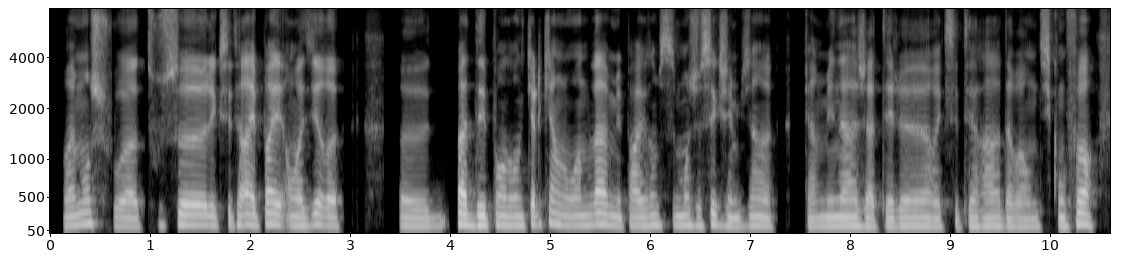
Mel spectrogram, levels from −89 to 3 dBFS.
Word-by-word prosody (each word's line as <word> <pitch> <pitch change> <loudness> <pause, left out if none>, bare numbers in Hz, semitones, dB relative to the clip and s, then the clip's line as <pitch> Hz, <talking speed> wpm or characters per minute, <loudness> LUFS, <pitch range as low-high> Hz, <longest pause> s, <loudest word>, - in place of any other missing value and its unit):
vraiment 130 +6 +1
je 150 0 0
sois 110 -4 -1
tout - - -12
seul 130 +1 +3
et 120 - -1
cetera. 130 +3 +1
Et - - +4
pas 140 +5 +3
on 120 - -1
va 115 - +2
dire, 130 +1 0
heu 115 0 -1 0.6
heu, 110 -1 0 0.2
pas 140 - +7
dépendant 125 0 +2
de - - -1
quelqu'un 135 +3 -1
loin 120 -1 -1
de 125 - -2
là, 140 0 +4
mais 120 -3 -1
par 115 +1 -2
exemple, 125 +2 -1
si 125 0 -4
moi 120 +1 0
je 120 -1 -3
sais 125 +5 0
que 125 - -4
j'aime 115 -2 -1
bien, 115 +2 -1
heu, - - -5 0.3
faire 110 -1 -3
ménage 115 0 +2
à 105 - +2
telle 110 +1 -2
heure 110 -1 +1
et 105 - -2
cetera, 110 +2 -2
d'avoir 105 -1 -2
mon 105 0 -4
petit 105 - -4
confort. 120 +3 +1
115 Hz, 245 wpm, -23 LUFS, 110-125 Hz, 0.6 s, pas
